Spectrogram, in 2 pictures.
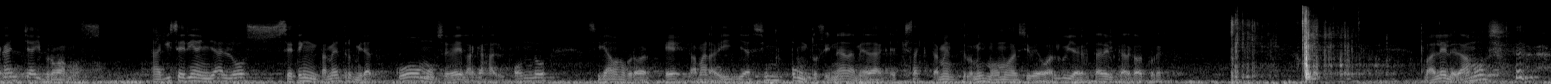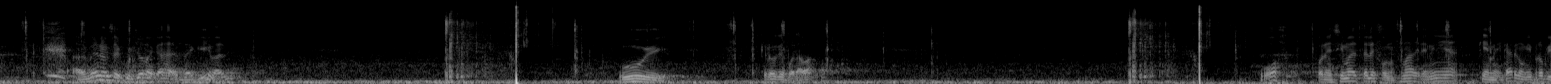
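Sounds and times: airsoft rifle shot crack: 12.3 - 14.1, 19.9 - 21.4, 26.8 - 28.4
soft noise before shot: 12.3 - 14.6, 19.8 - 25.4, 26.8 - 31.0.

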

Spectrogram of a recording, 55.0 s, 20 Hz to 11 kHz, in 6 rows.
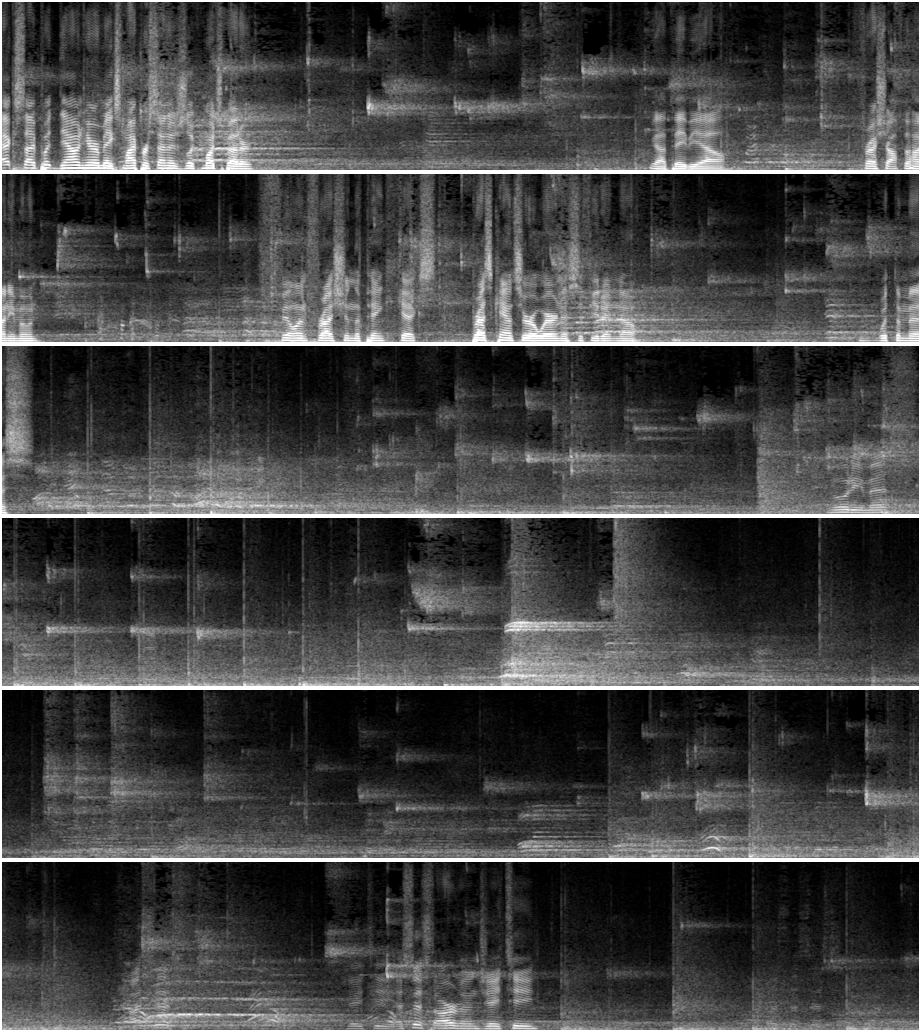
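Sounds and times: players calling: 0.0 - 5.6, 6.3 - 18.6, 31.2 - 33.8, 43.0 - 51.2
basketball bouncing on wooden court: 19.2 - 20.0, 27.6 - 31.3, 43.1 - 44.4, 45.5 - 46.6, 51.4 - 51.7, 54.3 - 54.5.

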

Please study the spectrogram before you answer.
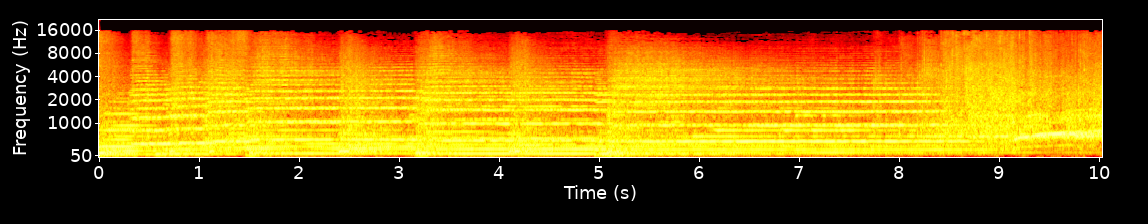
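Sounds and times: saxophone and brass band playing: 0.0 - 10.0.

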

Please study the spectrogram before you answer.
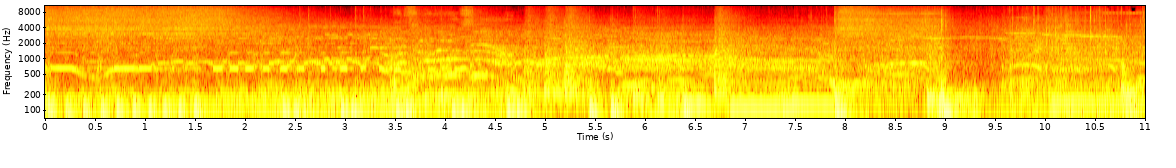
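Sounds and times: drum kit strokes: 0.0 - 9.4
bass guitar notes: 0.0 - 11.0.

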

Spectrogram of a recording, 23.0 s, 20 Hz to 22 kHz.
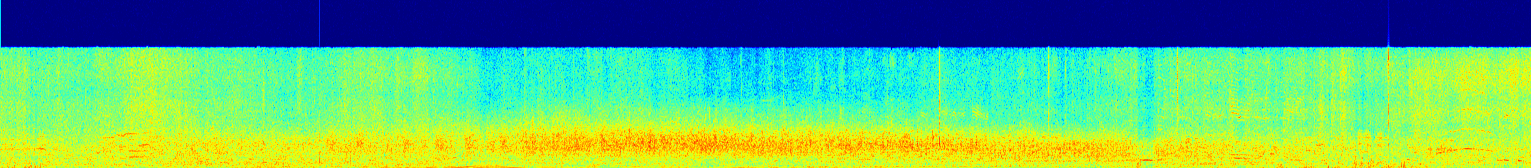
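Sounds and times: propeller aircraft flying past: 0.0 - 22.9.

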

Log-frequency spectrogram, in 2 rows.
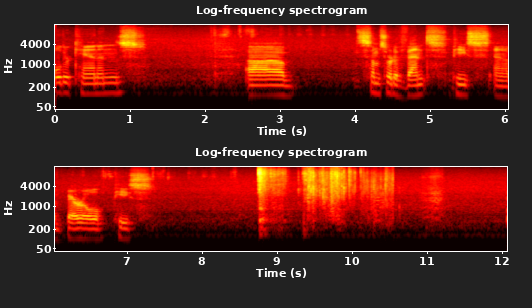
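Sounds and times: plastic bags crinkling: 8.8 - 10.6.

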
